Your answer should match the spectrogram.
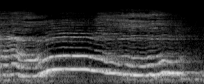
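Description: A woman singing one long held note without accompaniment. The pitch swells upward about half a second in and slides back down before the note stops near the end.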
